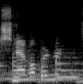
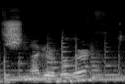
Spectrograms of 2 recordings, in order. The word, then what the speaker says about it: Schnegelberger: Schnegelberger, Schnegelberger.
